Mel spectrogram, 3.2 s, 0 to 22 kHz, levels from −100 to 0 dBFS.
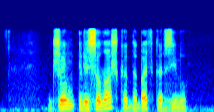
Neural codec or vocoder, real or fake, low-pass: codec, 16 kHz, 1 kbps, FunCodec, trained on Chinese and English, 50 frames a second; fake; 7.2 kHz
